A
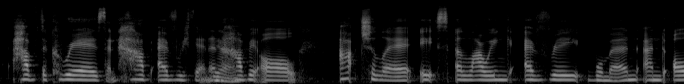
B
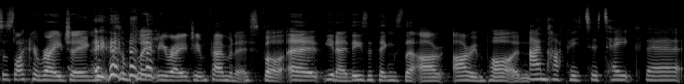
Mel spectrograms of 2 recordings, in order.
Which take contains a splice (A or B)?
B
